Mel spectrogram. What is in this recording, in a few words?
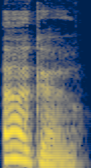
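"ergo", British English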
